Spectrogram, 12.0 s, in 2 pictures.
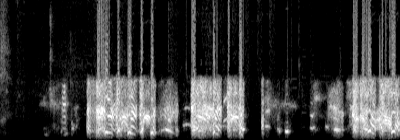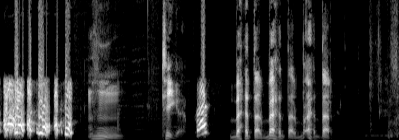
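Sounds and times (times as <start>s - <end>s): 
person coughing: 1.3s - 7.1s
speech: 8.4s - 8.8s, 9.5s - 11.1s.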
